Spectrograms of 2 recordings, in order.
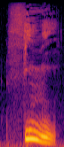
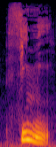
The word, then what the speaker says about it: finis: Je finis. Remember, final S is not pronounced. Je finis.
